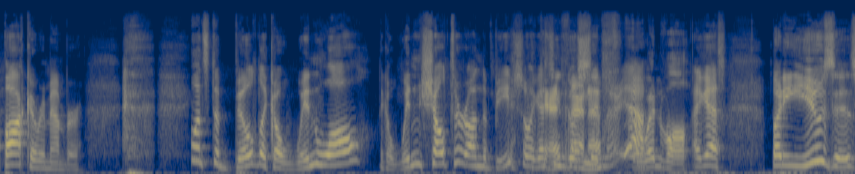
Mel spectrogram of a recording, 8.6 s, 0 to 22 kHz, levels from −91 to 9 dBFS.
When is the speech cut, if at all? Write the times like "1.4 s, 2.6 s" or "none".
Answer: 1.9 s, 6.0 s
